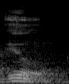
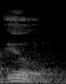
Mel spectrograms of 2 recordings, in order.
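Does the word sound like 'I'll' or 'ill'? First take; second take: ill; ill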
